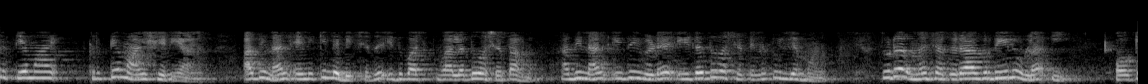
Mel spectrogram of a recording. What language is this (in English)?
Malayalam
